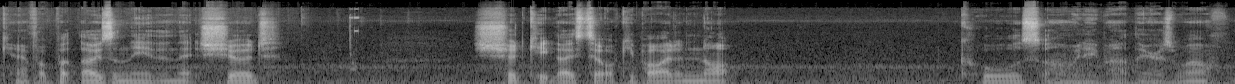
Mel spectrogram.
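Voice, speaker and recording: The speaker mumbles, leaving long, frequent pauses. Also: moderate pace. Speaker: gaming streamer. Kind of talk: casual live gameplay commentary. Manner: mumbling.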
